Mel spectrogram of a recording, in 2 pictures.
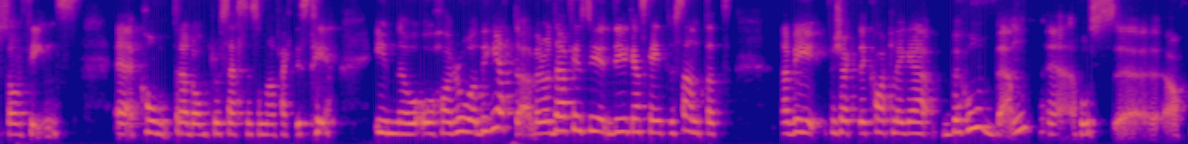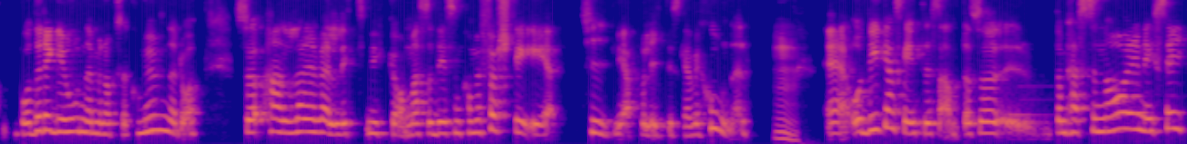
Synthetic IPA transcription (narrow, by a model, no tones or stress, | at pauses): sɔmfɪ̰ns | kʰɔnt̪ɾad̪ɔmpʰɾʊsɛsːənʂɔmːanfak̚t̪ɪskt̪ɛɾɪnːəɔʔːhaɾːoːd̪ɪɡheːt̪ø̰ːvəɾɔd̪æɾfɪnsd̪ɛjɵd̪ɛjɵɡanskaɪnt̪ɾɛsant̪at̪ | næɾvɪfœʂøːkt̪əkʰɑːʈlɛɡːabɛhuːvə̰nhʊsɑ̰boːd̪əɾɛɡɪuːnəɾmɛnɔksɔkʰɔmʉ̟ːnəɖo̰sɔhand̪laɖɛvɛld̪ɪt̪mʏkːəɔmːalsɔd̪ɛsɔmkʰɔmːəɾfœʂʈ̚ɛʔɛ | t̪ʰyːd̪lɪɡa̰pʰʊliːt̪ɪskavɪɧuːnə̰ɾ | ʔʔɔd̪ɛʉɡanskaɪnt̪ɾɛsa̰nt̪alsɔd̪̥ɔmɦæːʂɛnɑːɾɪəɳaɪsɛj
